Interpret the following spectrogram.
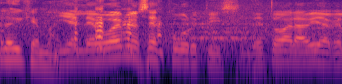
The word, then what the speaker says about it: Curtis: jugando en bohemios pero es un tema de pronunciación en lugar de cartis en este caso hace una a todo el inglésa no el apellido Curtis la u se pronuncia a en inglés claro pero en este caso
